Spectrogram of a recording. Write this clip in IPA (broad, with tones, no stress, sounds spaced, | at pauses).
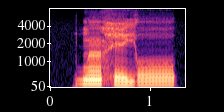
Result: b ə̃ː˦ h e˨ j oː˧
